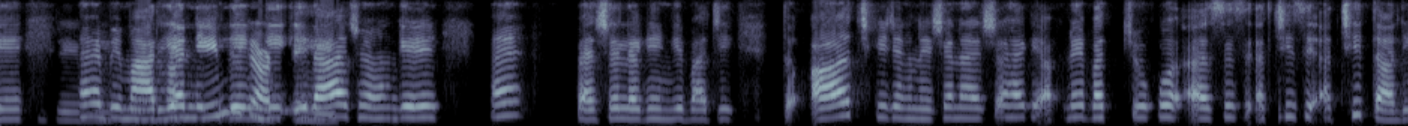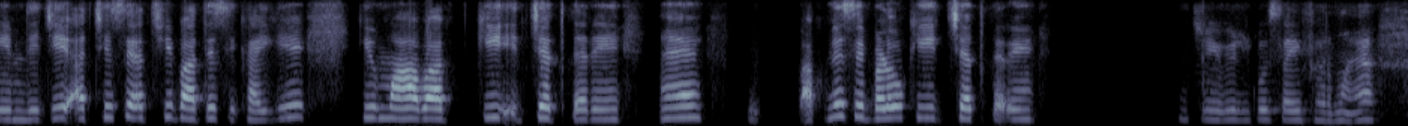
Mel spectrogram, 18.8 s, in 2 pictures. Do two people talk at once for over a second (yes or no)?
yes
